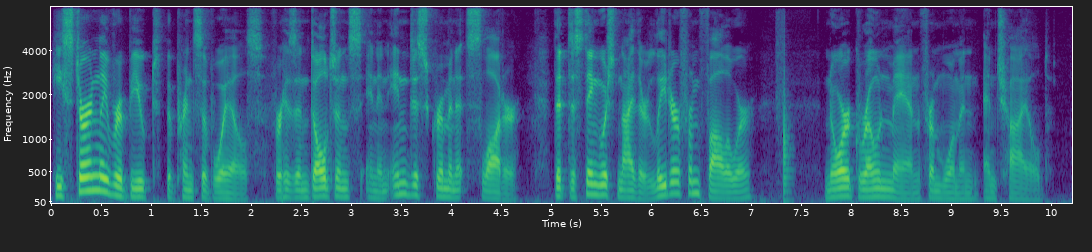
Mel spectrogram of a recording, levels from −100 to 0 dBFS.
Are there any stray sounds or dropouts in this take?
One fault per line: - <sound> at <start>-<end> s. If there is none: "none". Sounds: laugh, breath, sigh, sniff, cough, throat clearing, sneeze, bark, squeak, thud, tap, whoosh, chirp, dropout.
- thud at 7.3-7.5 s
